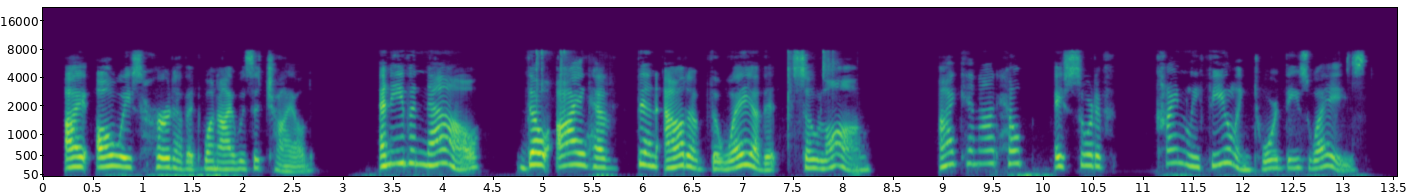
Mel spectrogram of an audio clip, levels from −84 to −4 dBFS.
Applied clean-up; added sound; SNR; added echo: neural mask model Resemble Enhance denoiser.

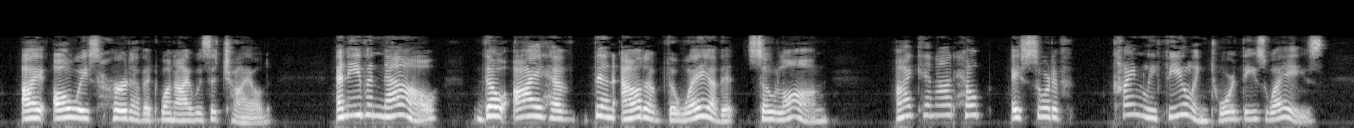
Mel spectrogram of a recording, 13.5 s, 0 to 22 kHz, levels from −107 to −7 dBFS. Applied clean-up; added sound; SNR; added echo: none; none; none; none.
